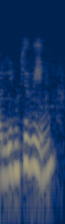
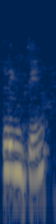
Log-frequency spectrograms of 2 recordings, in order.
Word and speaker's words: LinkedIn: que es LinkedIn, o más conocido como LinkedIn, pero la pronunciación en inglés es LinkedIn, que es una red social laboral que nos ayuda a desarrollar algo que se llama personal branding.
